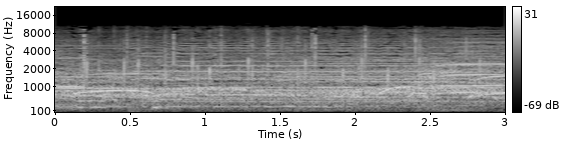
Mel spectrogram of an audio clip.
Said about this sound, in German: Um 21.39 Uhr erreichte der Meistertitel offiziell Berlin. Kapitän Max Dari bahnte sich mit dem silbernen, tellerähnlichen Pokal einen Weg durch die dichte, jubelnde Menschenmenge.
